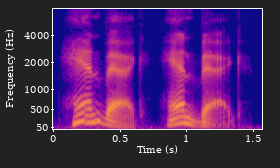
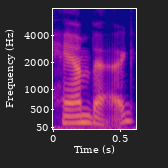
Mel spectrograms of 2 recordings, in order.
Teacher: It assimilates into an M sound because your lips are naturally preparing for the B in bag. It sounds like handbag.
